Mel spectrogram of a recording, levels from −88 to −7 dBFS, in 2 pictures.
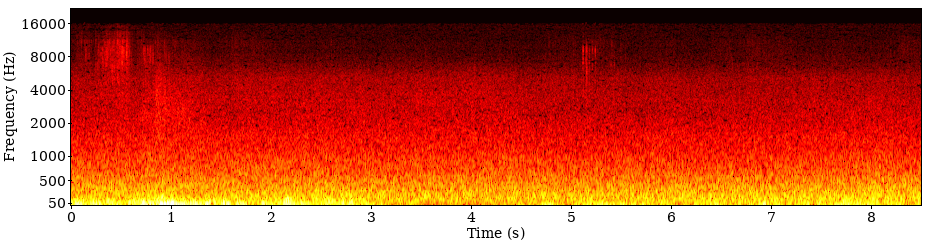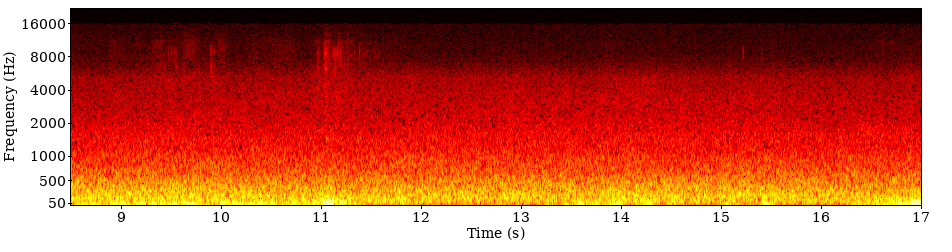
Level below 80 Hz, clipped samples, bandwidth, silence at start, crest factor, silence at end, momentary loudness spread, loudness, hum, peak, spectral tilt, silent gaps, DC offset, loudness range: -26 dBFS; under 0.1%; 11.5 kHz; 0 s; 22 dB; 0 s; 7 LU; -27 LUFS; none; 0 dBFS; -8 dB/octave; none; under 0.1%; 6 LU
